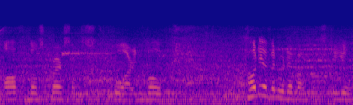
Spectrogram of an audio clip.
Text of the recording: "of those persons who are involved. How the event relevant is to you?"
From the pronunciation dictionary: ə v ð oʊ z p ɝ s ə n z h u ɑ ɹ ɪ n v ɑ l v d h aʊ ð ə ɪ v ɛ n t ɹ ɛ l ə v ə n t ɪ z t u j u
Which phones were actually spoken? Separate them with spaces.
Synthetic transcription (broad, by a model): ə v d oʊ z p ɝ s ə n s h u ɑ ɹ ɪ n v ɑ l v d h aʊ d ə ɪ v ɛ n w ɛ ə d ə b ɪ s t u j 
